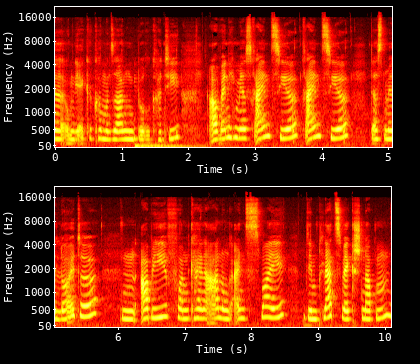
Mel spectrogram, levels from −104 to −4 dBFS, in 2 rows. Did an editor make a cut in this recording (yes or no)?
yes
